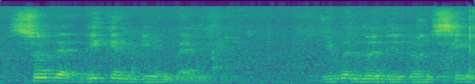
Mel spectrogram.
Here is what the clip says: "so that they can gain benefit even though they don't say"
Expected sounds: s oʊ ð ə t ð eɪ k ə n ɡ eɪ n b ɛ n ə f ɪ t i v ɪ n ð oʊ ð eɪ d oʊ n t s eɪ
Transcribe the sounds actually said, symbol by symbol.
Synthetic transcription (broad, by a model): s oʊ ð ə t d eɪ k ə n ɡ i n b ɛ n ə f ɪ i v ɪ n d oʊ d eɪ d oʊ n t s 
